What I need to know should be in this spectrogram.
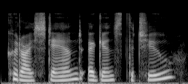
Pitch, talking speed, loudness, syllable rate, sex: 225 Hz, 190 wpm, -17 LUFS, 4.4 syllables/s, female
